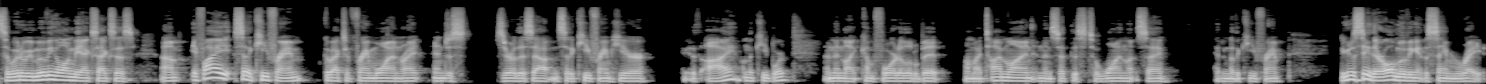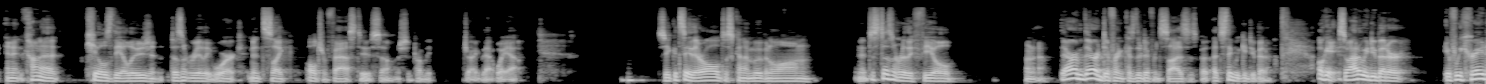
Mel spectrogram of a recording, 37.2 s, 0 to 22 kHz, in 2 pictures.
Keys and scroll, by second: 5.8 KP_0, 6.0 Return, 9.8 space, 12.4 space, 13.5 KP_1, 13.7 Return, 14.8 i, 16.1 space, 19.2 space, 24.1 g, 25.6 space, 33.5 space.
